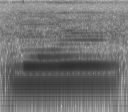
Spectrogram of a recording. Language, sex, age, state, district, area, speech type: Assamese, female, 30-45, Assam, Darrang, rural, spontaneous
